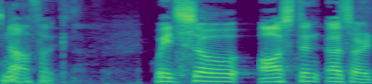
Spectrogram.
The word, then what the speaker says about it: Norfolk: to Northern Virginia but the growth of the Norfolk area especially in connection with the Navy and enrichment as well as it grows and pop how do you pronounce name of that city its Norfolk wait so Austin as our Texas is a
